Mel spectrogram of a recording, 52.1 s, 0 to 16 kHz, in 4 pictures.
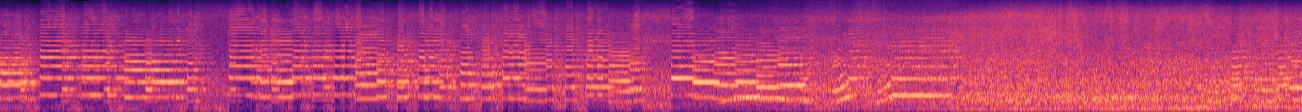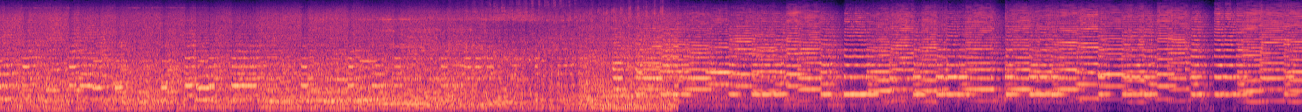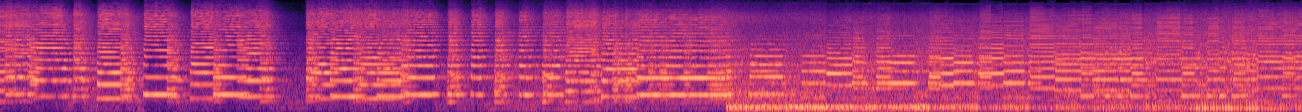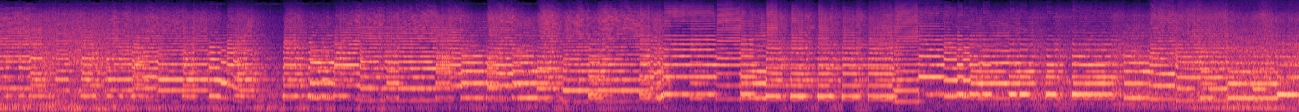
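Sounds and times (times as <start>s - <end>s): musical air horn tune: 0.0s - 52.0s
low engine rumble: 33.2s - 39.7s.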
